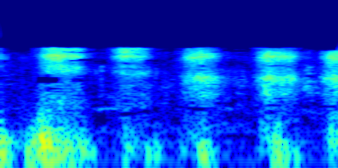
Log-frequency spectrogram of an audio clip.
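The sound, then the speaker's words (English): A voice imitates Darth Vader's heavy, mechanical breathing: several slow, deep, raspy breaths in a steady rhythm, fairly quiet and with no speech. “I just won't breathe into the microphone. I'll be Darth Vader.”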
